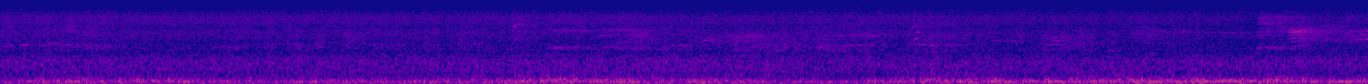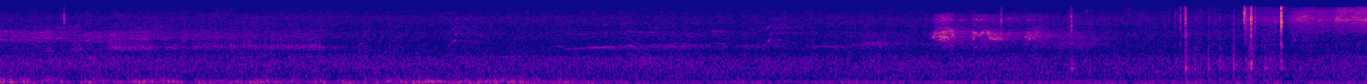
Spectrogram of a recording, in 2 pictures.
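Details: Mid-morning at a black flying fox roost where the bats are still restless: scattered raspy, harmonic squabbling calls come in loose clusters, loudest partway through, with a steady low-pitched background roar and a few sharp clicks near the end.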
